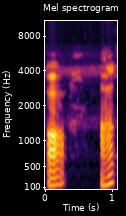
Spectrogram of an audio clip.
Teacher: खोलना पड़ जाए वहां पर विपरीत स्वर होता है जैसे आ आ का उच्चारण करने के लिए हमारे मुख को लगभग पूरा खोलना पड़ता है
